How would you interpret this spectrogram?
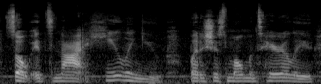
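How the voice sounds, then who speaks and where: An American speaker with a slightly hoarse voice, chatting casually and emphatically as a host explaining things in an educational vlog, repeating phrases for stress. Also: mid-range voice, normal speed, pushed and bright, a little hiss or hum, low-quality recording. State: slightly hoarse from a sore throat. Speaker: host, plant-based lifestyle coach.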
